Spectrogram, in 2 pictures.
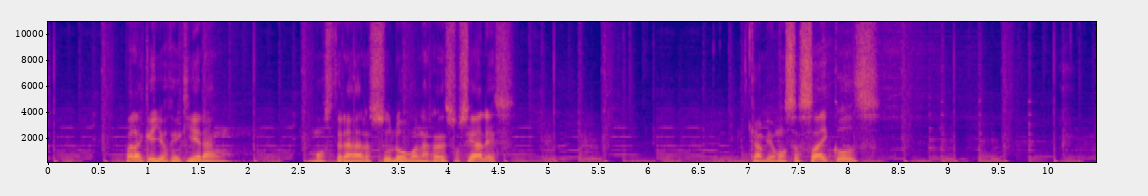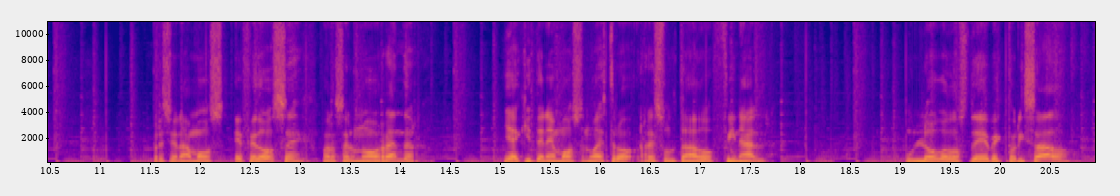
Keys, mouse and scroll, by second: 3.2 space, 4.2 click, 9.0 space, 10.8 click.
